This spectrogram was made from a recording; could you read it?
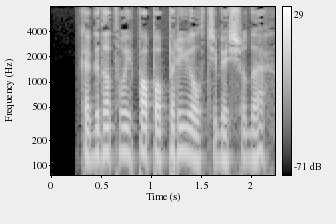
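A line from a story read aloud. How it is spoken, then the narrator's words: Speaking after laughing. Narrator (Russian): заговорил он, отсмеявшись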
